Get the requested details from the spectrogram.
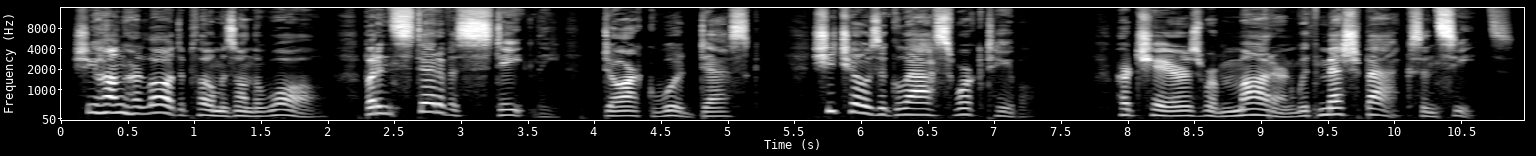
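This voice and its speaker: Lively storyteller narrating a short story. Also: mid-range voice, no room sound, clean studio sound. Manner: measured, expressive storytelling.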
